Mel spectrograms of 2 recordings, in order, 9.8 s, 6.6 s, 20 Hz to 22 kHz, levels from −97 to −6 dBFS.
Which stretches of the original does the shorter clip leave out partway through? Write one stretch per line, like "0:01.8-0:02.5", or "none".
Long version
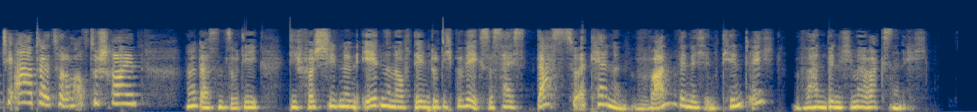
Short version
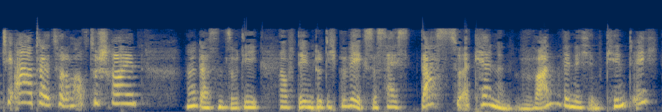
0:02.8-0:04.0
